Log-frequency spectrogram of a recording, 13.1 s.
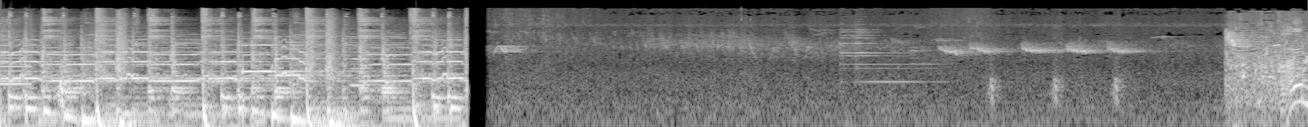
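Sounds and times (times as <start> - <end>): music: 0.0 - 4.7
bird chirping: 4.9 - 13.0
faint outdoor ambience: 4.9 - 13.0.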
